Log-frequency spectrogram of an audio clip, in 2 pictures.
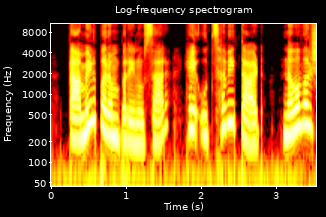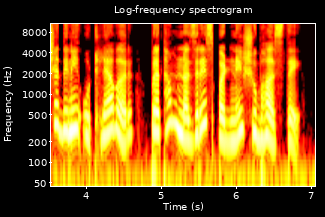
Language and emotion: Marathi, neutral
